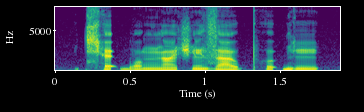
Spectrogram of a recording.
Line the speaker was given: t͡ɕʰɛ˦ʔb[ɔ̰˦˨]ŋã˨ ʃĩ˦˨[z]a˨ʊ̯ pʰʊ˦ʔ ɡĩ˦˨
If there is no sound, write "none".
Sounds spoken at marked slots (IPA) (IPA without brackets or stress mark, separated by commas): ɔ˦, z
